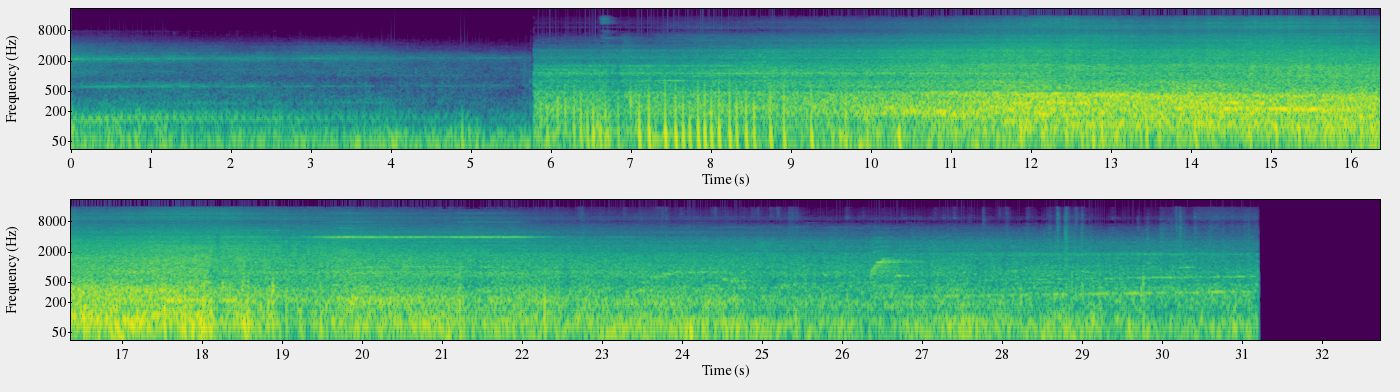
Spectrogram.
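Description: Electric passenger trains on the rails: quieter at first, then from about six seconds in a loud rush of train running noise that builds, holds, and slowly eases. Partway through there is a high steady squeal lasting about two seconds.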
